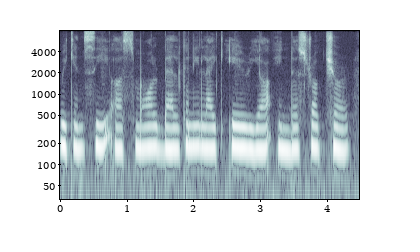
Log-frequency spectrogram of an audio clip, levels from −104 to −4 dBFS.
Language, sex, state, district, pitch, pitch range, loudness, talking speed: English, female, Assam, Kamrup Metropolitan, 170 Hz, 165-175 Hz, -13 LUFS, 145 wpm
